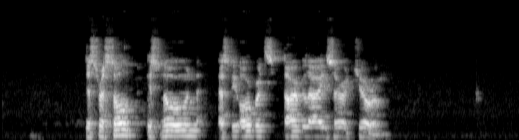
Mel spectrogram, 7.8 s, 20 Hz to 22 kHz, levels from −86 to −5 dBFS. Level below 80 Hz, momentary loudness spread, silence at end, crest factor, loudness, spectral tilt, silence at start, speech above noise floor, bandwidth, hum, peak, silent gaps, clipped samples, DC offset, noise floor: -62 dBFS; 9 LU; 2.05 s; 18 dB; -17 LUFS; -4 dB/octave; 1.3 s; 56 dB; 7.4 kHz; none; -2 dBFS; none; under 0.1%; under 0.1%; -74 dBFS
